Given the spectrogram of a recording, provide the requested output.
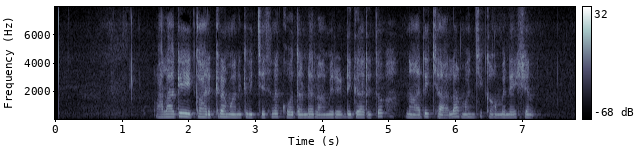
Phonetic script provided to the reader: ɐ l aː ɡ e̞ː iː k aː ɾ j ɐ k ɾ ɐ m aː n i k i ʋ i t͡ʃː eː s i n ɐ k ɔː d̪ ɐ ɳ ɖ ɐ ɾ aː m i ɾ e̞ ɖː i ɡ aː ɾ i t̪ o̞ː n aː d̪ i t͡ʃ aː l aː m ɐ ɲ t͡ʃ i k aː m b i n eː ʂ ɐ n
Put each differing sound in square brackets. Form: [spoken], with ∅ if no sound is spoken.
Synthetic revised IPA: ɐ l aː ɡ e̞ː iː k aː ɾ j ɐ k ɾ ɐ m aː n i k i ʋ i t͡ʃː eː s i n ɐ k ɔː d̪ ɐ ɳ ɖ ɐ ɾ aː m i ɾ e̞ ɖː i ɡ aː ɾ i t̪ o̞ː n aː d̪ i t͡ʃ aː l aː m ɐ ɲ t͡ʃ i k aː m b i n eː ʂ ɐ n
